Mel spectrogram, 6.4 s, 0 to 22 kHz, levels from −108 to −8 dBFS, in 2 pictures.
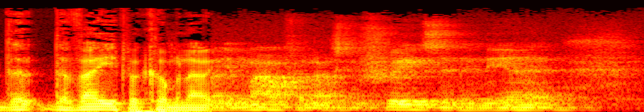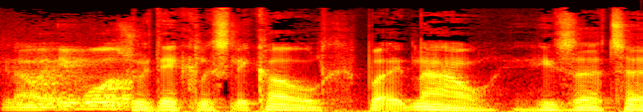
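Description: A speech recording where the close microphone's feed was likely lost from 1.07 to 3.89 s, forcing a switch to a distant microphone. The voice abruptly turns roomy, hollow and bass-light, drops roughly 5 dB, carries room noise about 35 dB down, then snaps back.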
